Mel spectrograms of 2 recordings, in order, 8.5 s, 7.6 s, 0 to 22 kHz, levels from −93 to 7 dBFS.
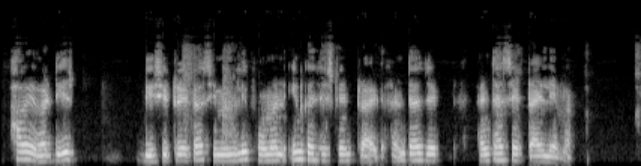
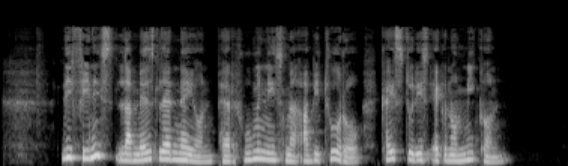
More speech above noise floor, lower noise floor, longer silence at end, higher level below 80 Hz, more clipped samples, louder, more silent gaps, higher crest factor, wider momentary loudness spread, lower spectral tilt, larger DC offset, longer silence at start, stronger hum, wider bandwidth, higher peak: second, 58 dB vs 69 dB; second, -72 dBFS vs -88 dBFS; second, 0 s vs 0.85 s; about the same, -56 dBFS vs -60 dBFS; neither; first, -14 LUFS vs -20 LUFS; neither; about the same, 14 dB vs 16 dB; second, 6 LU vs 9 LU; about the same, -6 dB/octave vs -6.5 dB/octave; neither; second, 0.15 s vs 0.85 s; neither; second, 7.6 kHz vs 11.5 kHz; first, 0 dBFS vs -4 dBFS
